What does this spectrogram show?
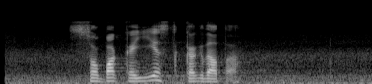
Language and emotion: Russian, neutral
